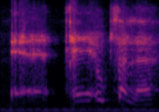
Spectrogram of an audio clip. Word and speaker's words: Uppsala: Uppsala, así se dice en sueco y en inglés, es la misma pronunciación.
